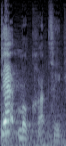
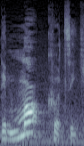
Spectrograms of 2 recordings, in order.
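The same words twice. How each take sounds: First: The stress is on the first syllable. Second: The stress is on the second syllable.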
